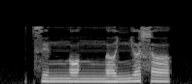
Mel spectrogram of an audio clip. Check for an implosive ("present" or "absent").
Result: absent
